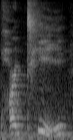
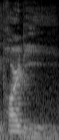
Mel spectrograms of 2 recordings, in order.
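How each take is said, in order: First: The middle t is a strong, crisp t. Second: The middle t sounds almost like a d. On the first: The speaker calls it wrong. "I don't say party" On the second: The speaker calls it right. "I say party. So it almost sounds like a D"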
